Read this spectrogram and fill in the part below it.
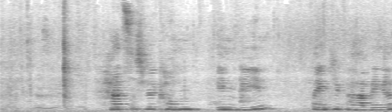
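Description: A young woman speaks over a microphone with animation.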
